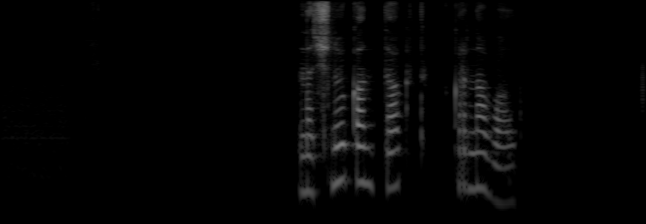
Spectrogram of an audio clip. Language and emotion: Russian, neutral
